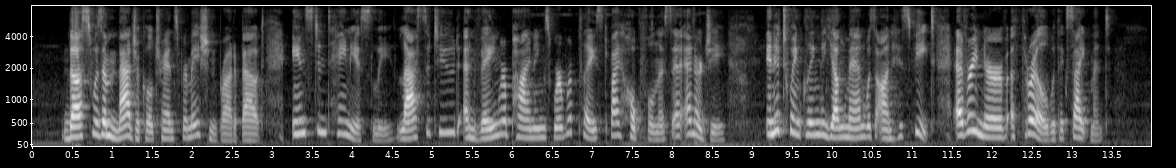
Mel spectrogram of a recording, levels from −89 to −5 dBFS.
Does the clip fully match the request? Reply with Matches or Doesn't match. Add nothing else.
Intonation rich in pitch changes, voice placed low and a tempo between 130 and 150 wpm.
Doesn't match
